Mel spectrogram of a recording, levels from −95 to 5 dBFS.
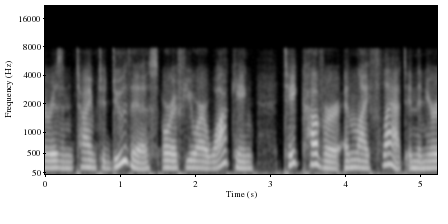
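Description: Nothing goes wrong anywhere in this bit of speech: it's simply carried over G.722 wideband telephone coding at what sounds like 48 kbit/s, so the top end stops at about 7 kHz and the coding leaves only a light trace on the sound.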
